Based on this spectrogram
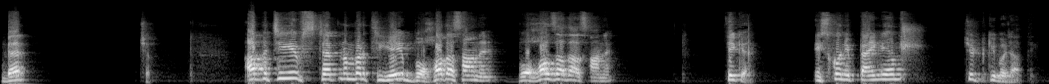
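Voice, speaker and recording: A middle-aged man with an Indian accent teaching a live online English grammar class, dictating sentences slowly and then correcting the students quickly and fondly. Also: high voice, expressive.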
